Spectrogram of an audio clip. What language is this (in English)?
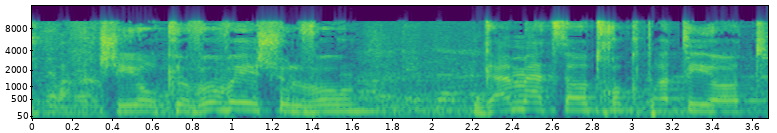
Hebrew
